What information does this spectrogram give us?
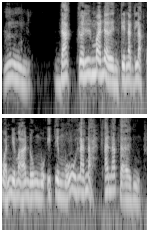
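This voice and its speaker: A woman's voice: medium pitch, a little slow, a bit bright. A woman with a Filipino Ilocano accent playing a doubting village mother of a grown son in an amateur comedy drama. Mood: skeptical, hopeful.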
